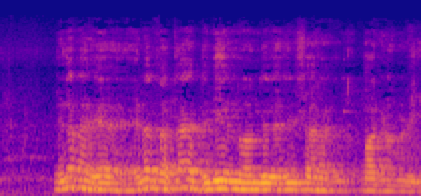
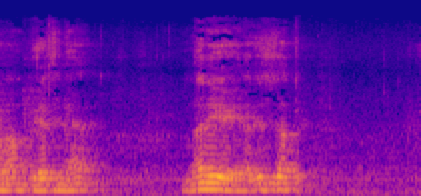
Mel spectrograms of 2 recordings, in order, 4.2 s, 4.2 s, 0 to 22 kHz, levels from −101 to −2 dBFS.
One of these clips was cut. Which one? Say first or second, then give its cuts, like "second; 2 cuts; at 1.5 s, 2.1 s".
second; 1 cut; at 3.0 s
